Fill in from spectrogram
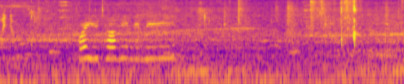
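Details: A pet male African grey parrot, greeted in the morning by his owner, says a short, speech-like hello in a few quick syllables, with her voice and steady traffic rumble behind.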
